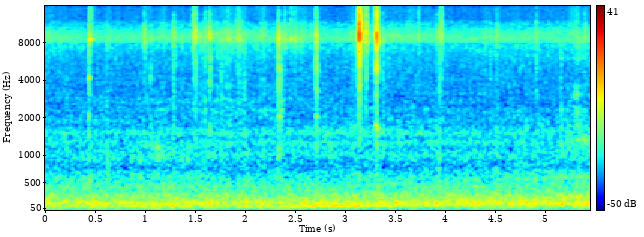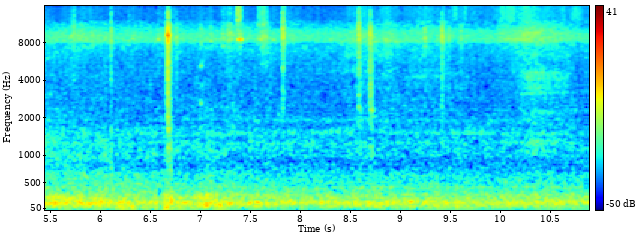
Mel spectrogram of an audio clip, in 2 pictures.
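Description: A car drives past outside, a steady low engine and tire rumble swelling slightly mid-pass and fading, heard through a room with faint clicks over it.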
